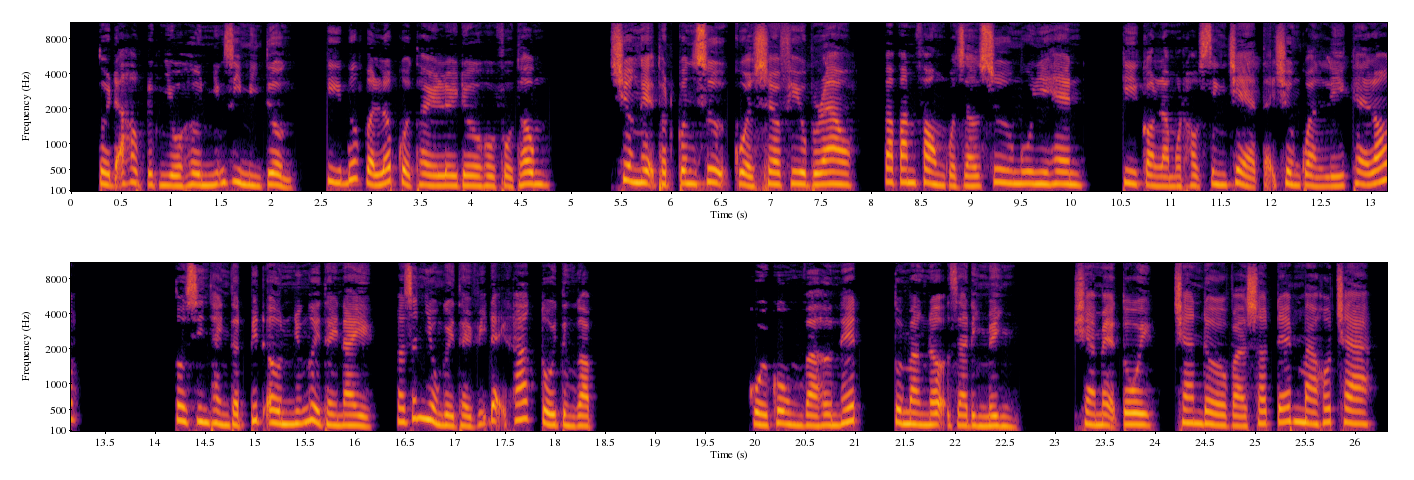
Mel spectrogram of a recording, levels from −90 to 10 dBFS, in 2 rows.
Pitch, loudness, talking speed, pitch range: 220 Hz, -14 LUFS, 195 wpm, 200-245 Hz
